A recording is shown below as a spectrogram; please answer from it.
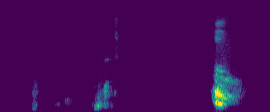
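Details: Indoors with Cavalier King Charles Spaniel puppies and adult dogs on a chilly morning: soft low grunting snuffles, then a fuller, lower, drawn-out bark that fades away, with nothing else audible.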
